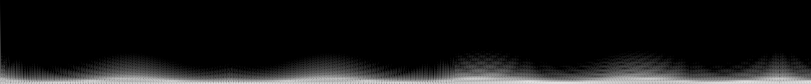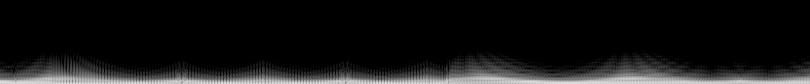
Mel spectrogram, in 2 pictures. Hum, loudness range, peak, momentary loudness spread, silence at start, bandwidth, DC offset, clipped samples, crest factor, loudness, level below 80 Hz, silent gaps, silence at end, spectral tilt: none; 3 LU; -2 dBFS; 5 LU; 0 s; 1 kHz; 4%; under 0.1%; 8 dB; -15 LUFS; -14 dBFS; none; 0 s; -18 dB/octave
